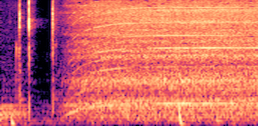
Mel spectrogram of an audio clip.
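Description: Portable handheld vacuum cleaner switched on after a few clicks: its motor spins up with a rising whine about half a second in, then runs at a steady whir.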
